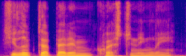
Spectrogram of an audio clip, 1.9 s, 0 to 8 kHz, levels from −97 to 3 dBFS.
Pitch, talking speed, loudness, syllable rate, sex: 125 Hz, 195 wpm, -19 LUFS, 5.9 syllables/s, male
